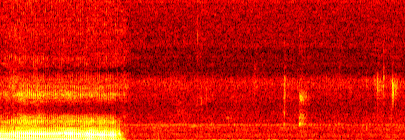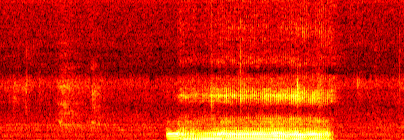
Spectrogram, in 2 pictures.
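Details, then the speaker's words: Sleeping Chihuahua snoring loudly enough to be heard over the TV: two long, loud, buzzing breath sounds about three seconds apart with quiet between them; snoring. "dude you are so loud i'm sorry but you were snoring so loud you were snoring over the tv"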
